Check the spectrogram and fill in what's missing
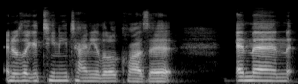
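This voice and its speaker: A woman from the Boston area, a podcast guest, chatting casually and telling animated, profane stories packed with "like". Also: lowish voice, a little fast, smooth. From Boston area, Massachusetts. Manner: animated, profane storytelling full of "like". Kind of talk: casual chat.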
